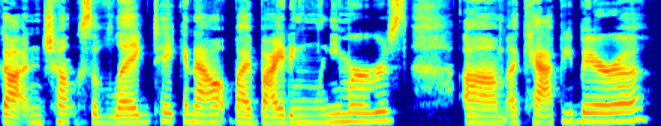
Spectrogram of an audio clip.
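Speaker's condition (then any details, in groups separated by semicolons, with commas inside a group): No condition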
